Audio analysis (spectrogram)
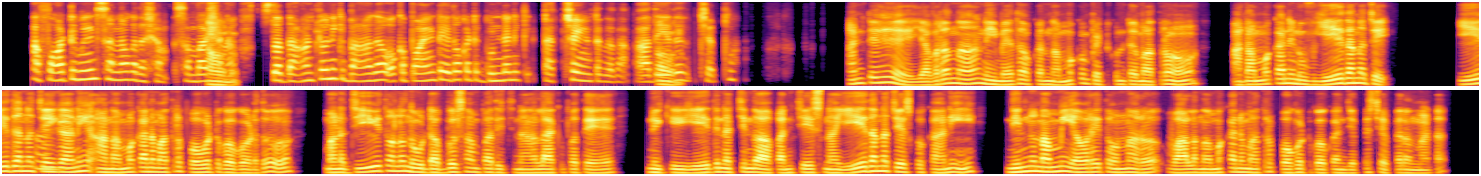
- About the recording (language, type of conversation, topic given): Telugu, podcast, ఏ సంభాషణ ఒకరోజు నీ జీవిత దిశను మార్చిందని నీకు గుర్తుందా?
- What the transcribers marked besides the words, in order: in English: "ఫార్టీ మినిట్స్"; in English: "సో"; in English: "పాయింట్"; other background noise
